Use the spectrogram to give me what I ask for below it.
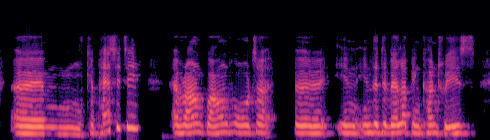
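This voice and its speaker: Very slowly and with fairly even intonation, a woman speaks in a Danish accent. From Denmark. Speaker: groundwater expert. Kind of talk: panel discussion. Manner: halting, many fillers.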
